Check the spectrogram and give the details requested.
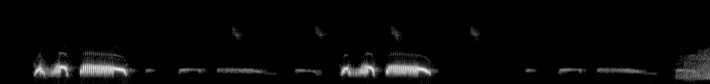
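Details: Decoy spotted dove of the thổ đồng voice type, used to draw wild doves to call. Two full low coo phrases come about three and a half seconds apart, each a quick wobble and then a trembling held note, with soft murmuring between.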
